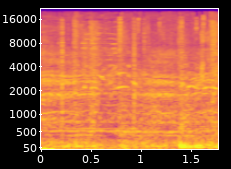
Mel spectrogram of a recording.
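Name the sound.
donkeys braying in RimWorld video game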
